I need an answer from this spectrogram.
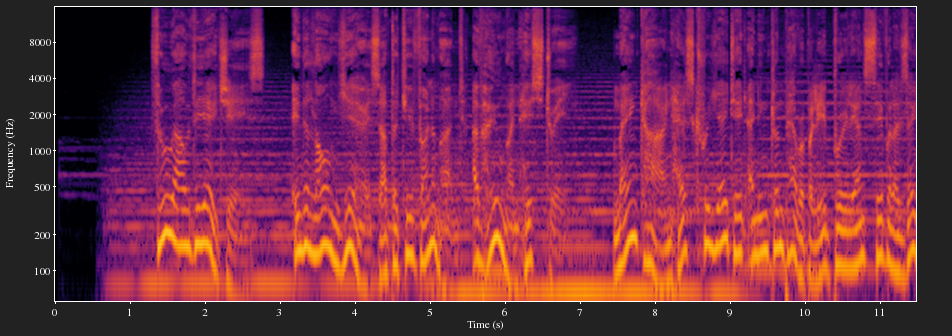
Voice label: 英语男, 大气情感; 南通三建六十年

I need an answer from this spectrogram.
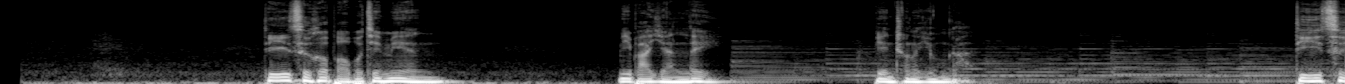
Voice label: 国语男, 广告, 温暖; OLAY玉兰油

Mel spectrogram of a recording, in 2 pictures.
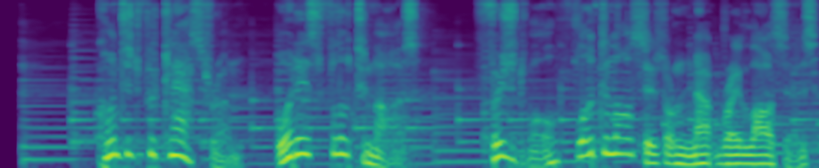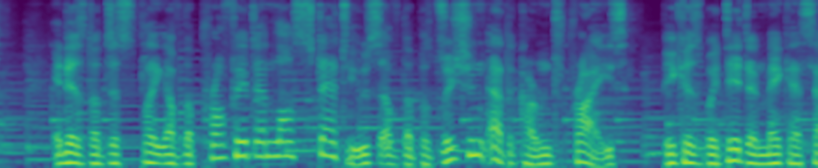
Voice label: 英语男, 英语快语速, 课堂; 量化

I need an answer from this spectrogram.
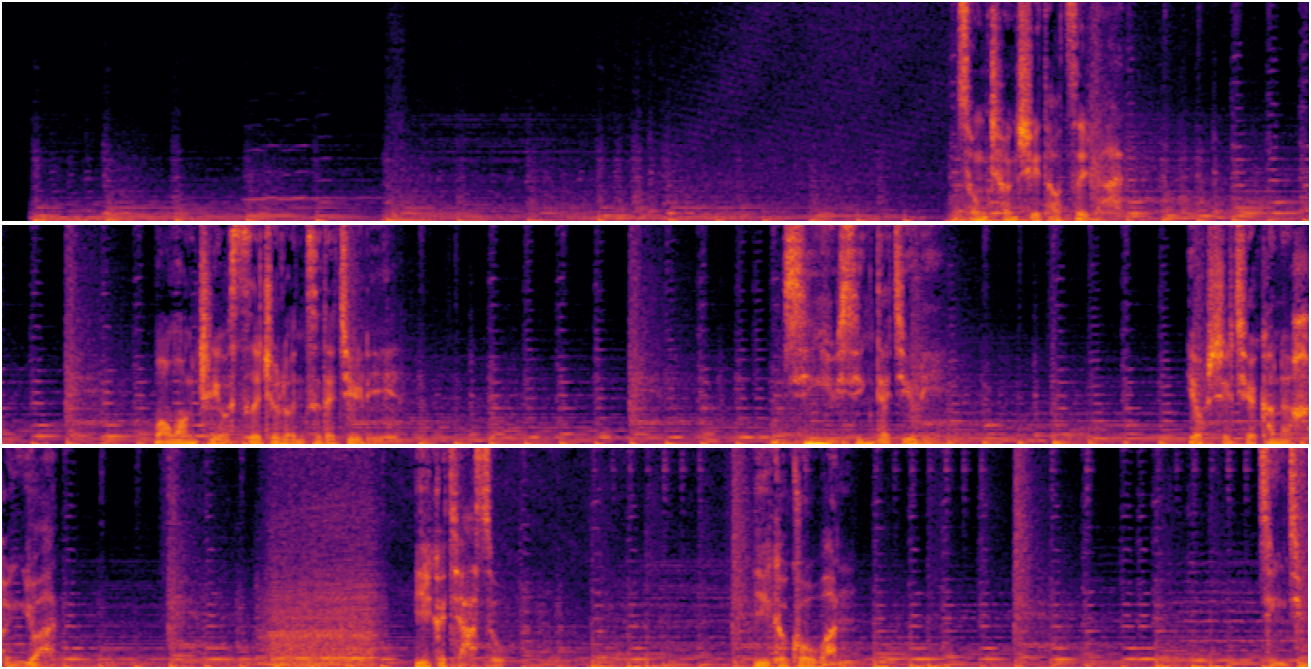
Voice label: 国语男 广告 汽车类; 哈弗H7; 让心更近

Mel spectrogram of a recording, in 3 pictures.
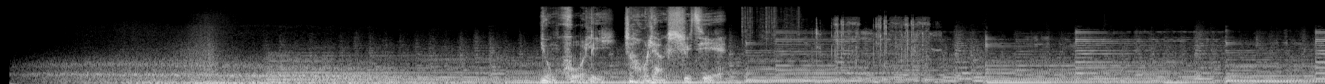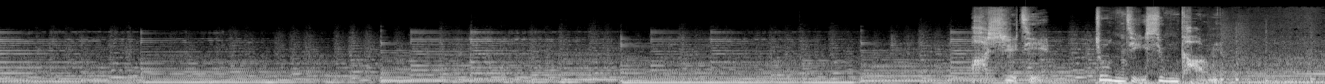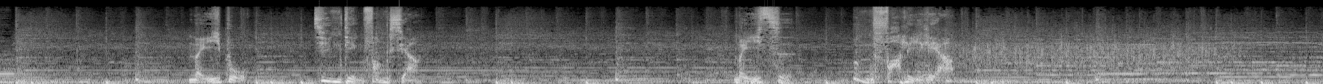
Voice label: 国语男 广告 酒类; 稻花香酒

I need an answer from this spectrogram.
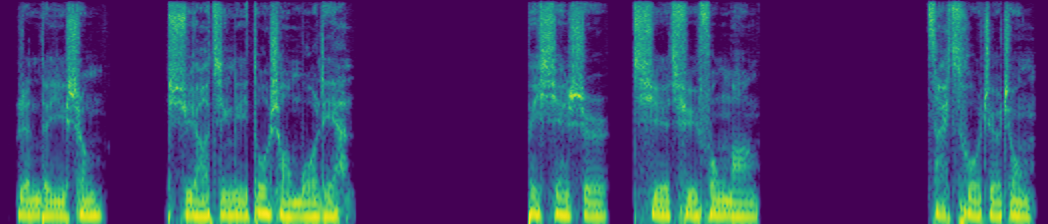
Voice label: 国语男

